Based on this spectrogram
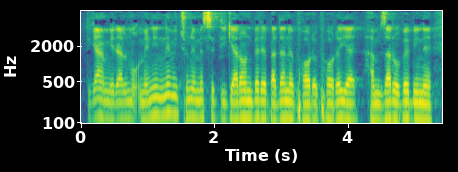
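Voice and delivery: ordinary talk, nothing marked

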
